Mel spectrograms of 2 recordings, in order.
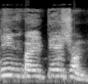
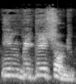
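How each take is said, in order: First: The second syllable has an 'eye' vowel. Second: The second syllable has a short 'ih' vowel. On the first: The speaker calls it wrong. "এই ইনভাইটেশন একটা ভুল উচ্চারণ।" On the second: The speaker calls it right. "এই ওয়ার্ডটির সঠিক উচ্চারণ হলো ইনভিটেশন।"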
